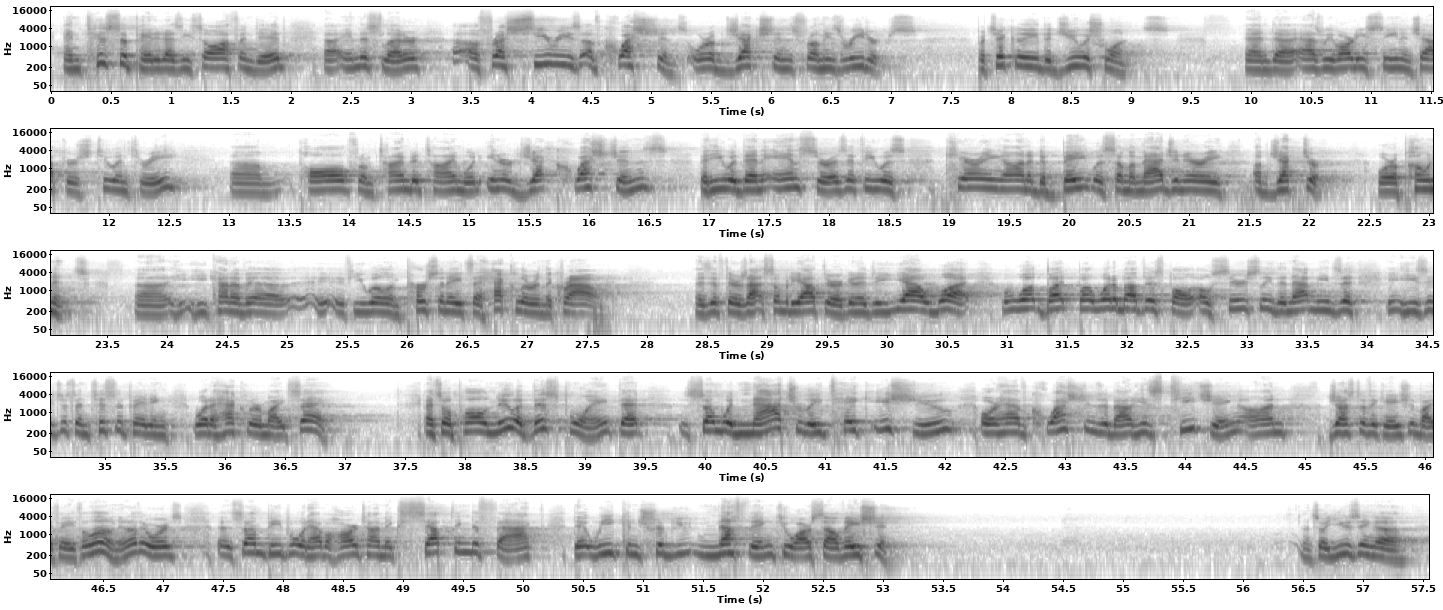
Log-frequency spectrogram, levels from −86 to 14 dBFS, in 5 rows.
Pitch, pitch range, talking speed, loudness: 200 Hz, 185-220 Hz, 165 wpm, -24 LUFS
